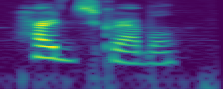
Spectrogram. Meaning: 1. Requiring much work to farm, and ultimately not very productive 2. Involving hard work and struggle
- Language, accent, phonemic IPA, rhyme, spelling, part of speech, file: English, US, /ˈhɑɹdˌskɹæbəl/, -æbəl, hardscrabble, adjective, En-us-hardscrabble.ogg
